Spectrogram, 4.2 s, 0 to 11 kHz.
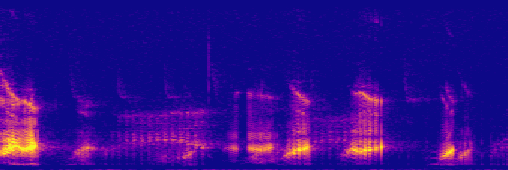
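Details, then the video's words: Forest pond frogs calling in a loud wild chorus, recorded on iPhone 14 Pro and Shure MV88+; a few separate grating croaks spaced about half a second apart, one louder call opening, others softer behind. "30 Minutes of Frog Sounds at a Forest Pond"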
